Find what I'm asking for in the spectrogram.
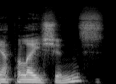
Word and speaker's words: Appalachia: Right, then moving into the 70s, and we're going to be following a wandering ballad singer in the Appalachians for The Legend of Hillbilly John. – Yes, although it's actually pronounced Appalachia. Even though everybody in my movie pronounces it wrong.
